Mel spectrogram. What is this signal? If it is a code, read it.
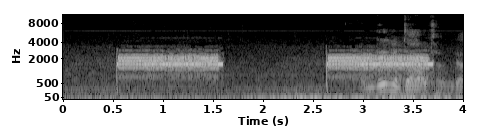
Emergency Alert System (SAME) tones (header bursts), heard as harsh buzzing bursts, with speech. It is heard from 0.6 to 3.6 s.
